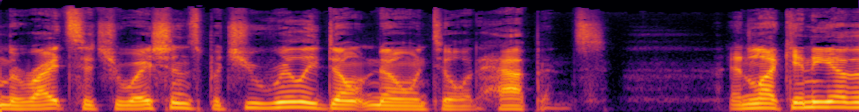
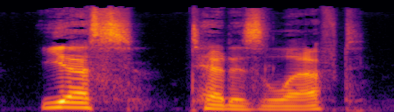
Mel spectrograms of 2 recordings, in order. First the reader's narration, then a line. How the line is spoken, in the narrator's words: he said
